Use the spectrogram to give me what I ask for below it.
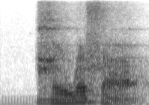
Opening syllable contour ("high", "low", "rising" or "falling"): low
